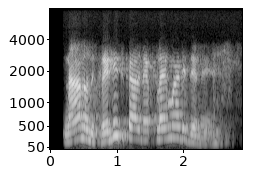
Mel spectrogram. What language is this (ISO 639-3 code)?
kan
